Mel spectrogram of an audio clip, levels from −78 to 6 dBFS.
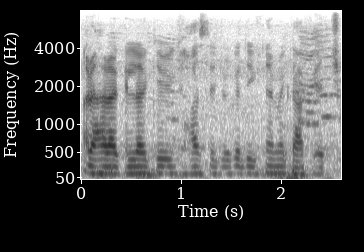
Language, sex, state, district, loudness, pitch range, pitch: Hindi, male, Maharashtra, Mumbai Suburban, -19 LUFS, 120-125 Hz, 125 Hz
